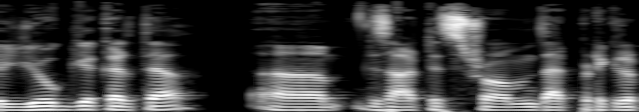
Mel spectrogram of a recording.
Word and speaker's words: Yogyakarta: I've never quite known how to pronounce that. Yoga. Yogarta. So Yogyakarta.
